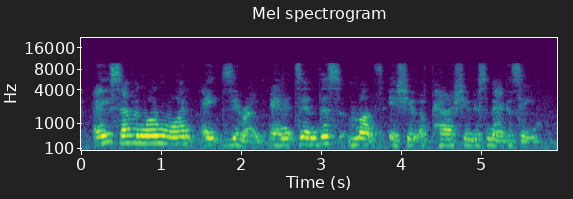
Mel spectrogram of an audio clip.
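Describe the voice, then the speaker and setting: A woman speaks with lively intonation at a moderate pace. Noticeable background noise runs beneath her voice. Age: 60s. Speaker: novice skydiver. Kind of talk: oral history interview. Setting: drop zone. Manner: halting.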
